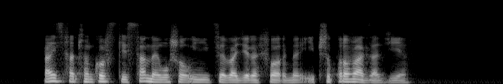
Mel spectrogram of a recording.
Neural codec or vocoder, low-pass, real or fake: codec, 16 kHz, 1 kbps, FunCodec, trained on Chinese and English, 50 frames a second; 7.2 kHz; fake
